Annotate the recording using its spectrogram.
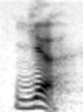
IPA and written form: jə (your)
